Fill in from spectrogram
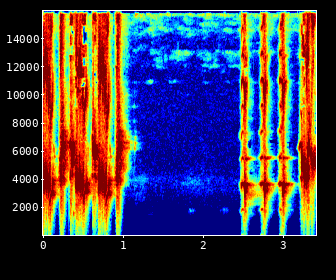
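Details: Icterine warbler, a loud and varied mimic, giving a short burst of harsh, scratchy notes. After a pause of over a second come several sharp, clipped high chirps.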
